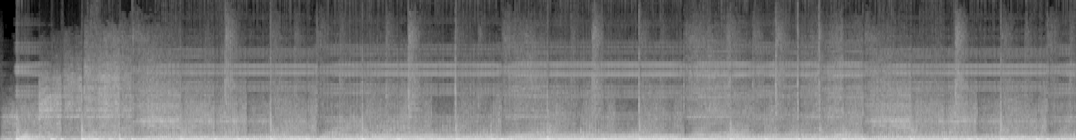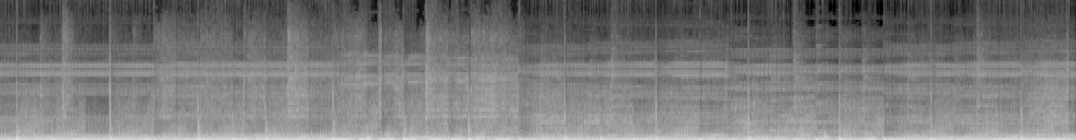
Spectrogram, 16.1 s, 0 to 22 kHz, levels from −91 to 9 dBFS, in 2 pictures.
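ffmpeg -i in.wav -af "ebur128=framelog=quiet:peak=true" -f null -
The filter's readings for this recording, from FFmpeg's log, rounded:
Integrated loudness:
  I:          -9.6 LUFS
  Threshold: -19.6 LUFS
Loudness range:
  LRA:         0.9 LU
  Threshold: -29.5 LUFS
  LRA low:    -9.9 LUFS
  LRA high:   -9.1 LUFS
True peak:
  Peak:       -1.8 dBFS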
